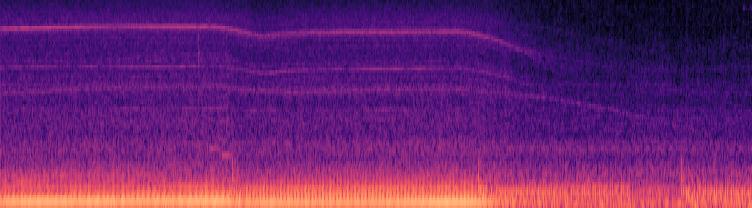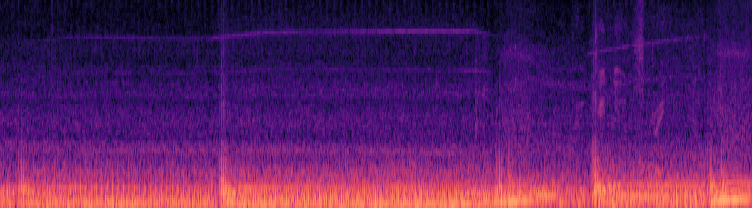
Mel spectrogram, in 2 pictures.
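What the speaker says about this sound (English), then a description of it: "I love this engine sound." A truck engine rumbles loudly and steadily, with deep low harmonics and a whining tone, easing down in pitch partway through and then climbing again as it revs near the end.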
